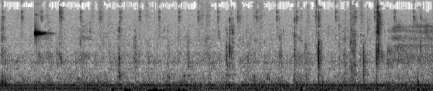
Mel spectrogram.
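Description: A person chewing a bite of grilled flatbread wrap, with many small irregular mouth clicks and smacks. A brief high squeak sounds about a second in, and a steady low hum runs beneath.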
